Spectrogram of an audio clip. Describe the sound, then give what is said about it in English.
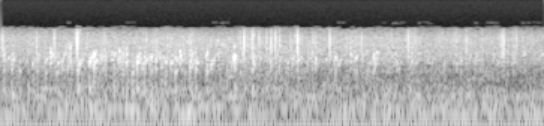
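Lux soap flakes in a dishpan melt into frothy suds as water runs in: a steady crackle of countless tiny bubbles popping, with a soft, even hiss and no voices. “And almost at once, the flakes melt into a soft, frothy mass of bubbles. Listen to them.”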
